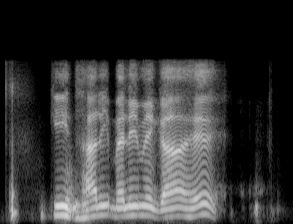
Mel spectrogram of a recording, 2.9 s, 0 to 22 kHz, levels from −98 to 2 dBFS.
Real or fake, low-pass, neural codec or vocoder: fake; 7.2 kHz; codec, 16 kHz in and 24 kHz out, 0.9 kbps, LongCat-Audio-Codec, fine tuned four codebook decoder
